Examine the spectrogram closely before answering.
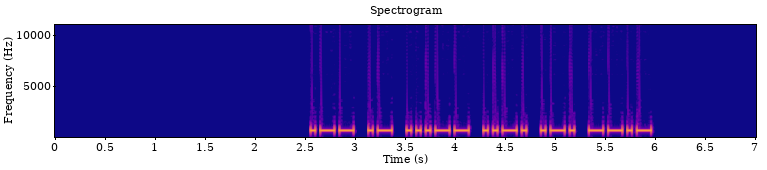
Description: Morse code, heard as a keyed tone, about 25 wpm, 700 Hz. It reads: WA3FRQ
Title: USA Call Signs - 6 Characters - Repeated 2x - 25wpm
